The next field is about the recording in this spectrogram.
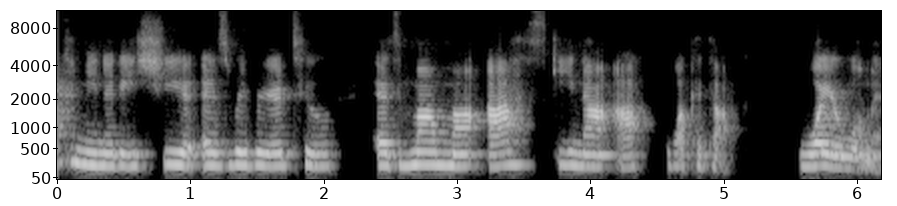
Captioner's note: foreign language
